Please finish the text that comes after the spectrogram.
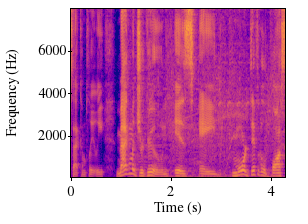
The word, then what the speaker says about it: Magma Dragoon: so of course i'm going to use it magma groot oh wow i mispronounced that completely magma dragoon is a more difficult boss than you might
